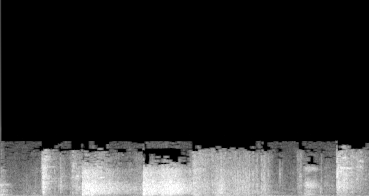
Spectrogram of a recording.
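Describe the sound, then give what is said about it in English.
A gunshot and a window being smashed in a radio drama scene: a series of sharp, loud bursts and crashing impacts with brief quieter gaps between them. “As soon as he fires, you raise the shade and I'll smash this window.”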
